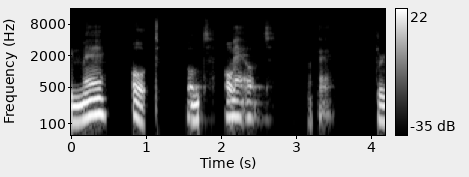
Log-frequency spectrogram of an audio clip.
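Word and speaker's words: מאות: aleph here is starting the syllable. Its vowel is the holam vav. So it's going to be me ot.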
